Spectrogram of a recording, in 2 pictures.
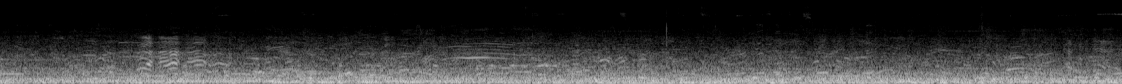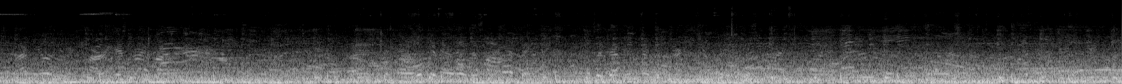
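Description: A crowd of adults and children chatter all around outdoors.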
